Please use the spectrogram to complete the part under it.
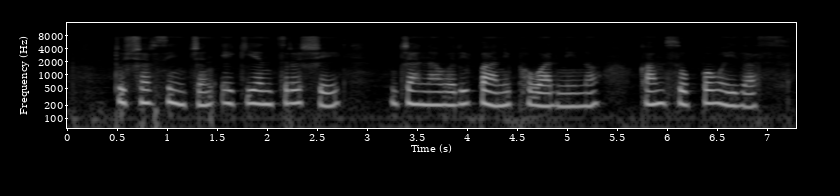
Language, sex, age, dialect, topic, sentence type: Marathi, female, 31-35, Northern Konkan, agriculture, statement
